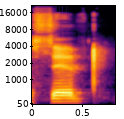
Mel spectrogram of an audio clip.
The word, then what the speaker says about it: sieve: and if you don't, it's basically called a sieve. You can look that up. It's spelled S-I-E-V-E, and it basically allows you to strain things.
